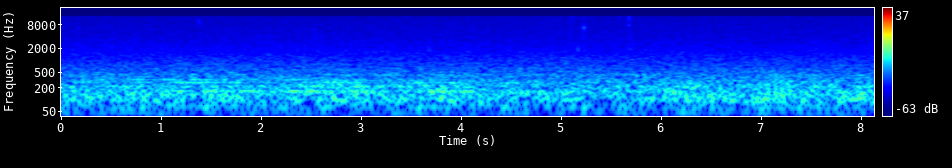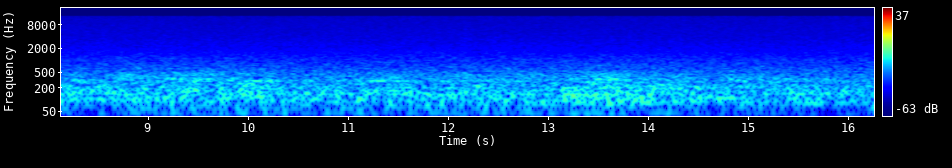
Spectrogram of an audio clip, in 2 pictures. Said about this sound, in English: No effort on your part. Like the sound of that plane.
